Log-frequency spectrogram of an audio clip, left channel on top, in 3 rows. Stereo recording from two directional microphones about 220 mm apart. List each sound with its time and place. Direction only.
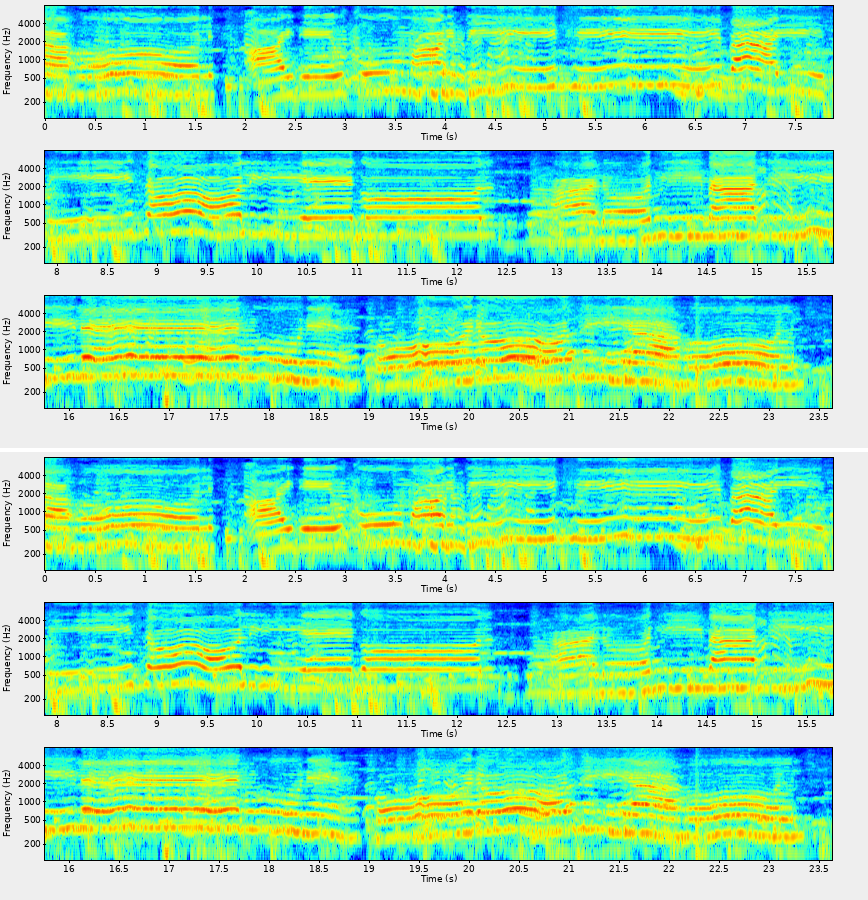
0.0 s a sound: 35° right (ahead or behind)
3.7 s a man's voice: 35° right (ahead or behind)
4.5 s music: 35° right (ahead or behind)
8.9 s child singing: 35° right (ahead or behind)
10.4 s music: 35° right (ahead or behind)
13.0 s music: 20° right (ahead or behind)
14.5 s music: 20° right (ahead or behind)
18.3 s a sound: 30° right (ahead or behind)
